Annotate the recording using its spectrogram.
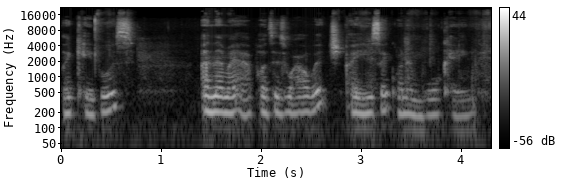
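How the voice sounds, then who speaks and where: A woman's dark, mellow voice, slightly breathy, sits at a medium pitch. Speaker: student vlogger. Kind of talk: casual show-and-tell vlog. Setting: at home.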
